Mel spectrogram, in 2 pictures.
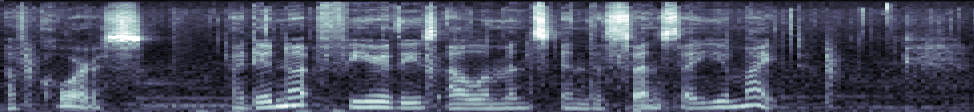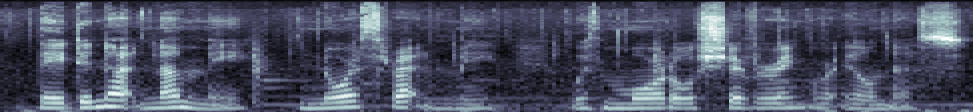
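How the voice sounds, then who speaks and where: A woman reading a story aloud in ASMR style, soft-spoken and measured, as a streamer narrating a novel. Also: fairly low pitch, gravelly, faint music behind.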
